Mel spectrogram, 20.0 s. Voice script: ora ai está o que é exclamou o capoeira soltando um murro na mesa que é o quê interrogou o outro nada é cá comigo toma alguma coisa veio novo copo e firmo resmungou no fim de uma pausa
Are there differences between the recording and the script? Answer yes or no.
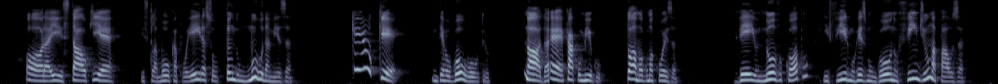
no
